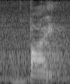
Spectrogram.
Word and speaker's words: bike: hear the silent e the E makes the I say its name but I bike I like with the silent e I ke bike good job the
